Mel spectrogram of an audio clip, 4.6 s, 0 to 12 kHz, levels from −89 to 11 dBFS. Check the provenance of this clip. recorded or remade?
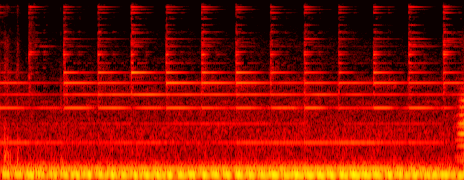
recorded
